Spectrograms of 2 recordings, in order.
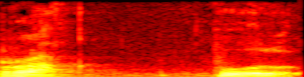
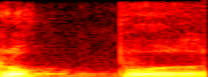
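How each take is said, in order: First: It is said with English pronunciation. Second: It is read with Indonesian spelling-based sounds. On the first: "kalau bahasa Inggrisnya" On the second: "Kalau dibaca Indonesianya"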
